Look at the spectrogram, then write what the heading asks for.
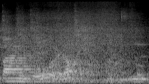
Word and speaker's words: Bangor: Well, and and may I also add the American pronunciation of Bangor is being butchered by our dear vice president. It's Bangor.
